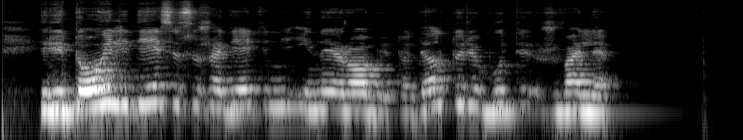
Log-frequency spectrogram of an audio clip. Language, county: Lithuanian, Kaunas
